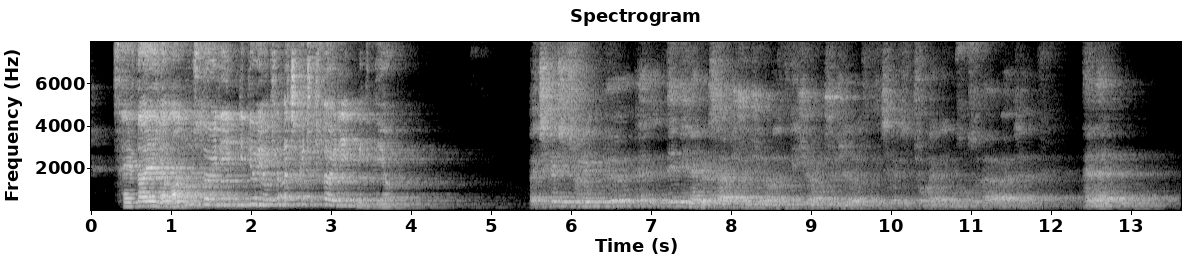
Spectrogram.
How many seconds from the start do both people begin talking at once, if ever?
none

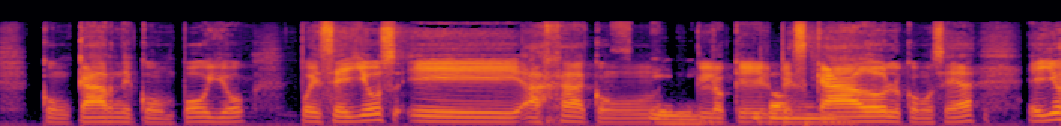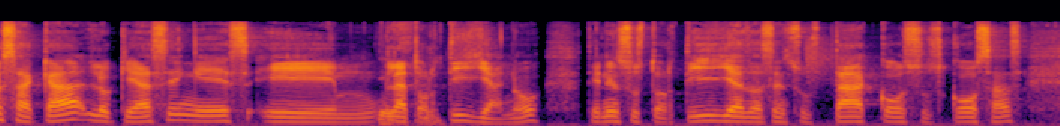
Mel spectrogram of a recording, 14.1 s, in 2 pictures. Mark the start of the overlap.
4 s

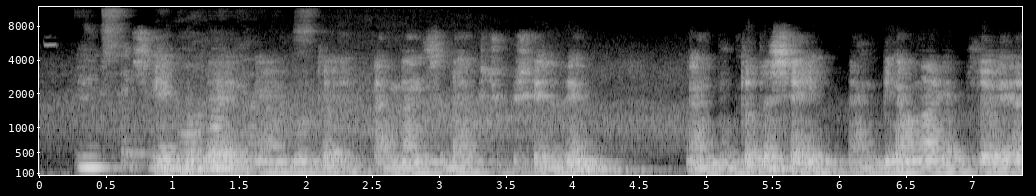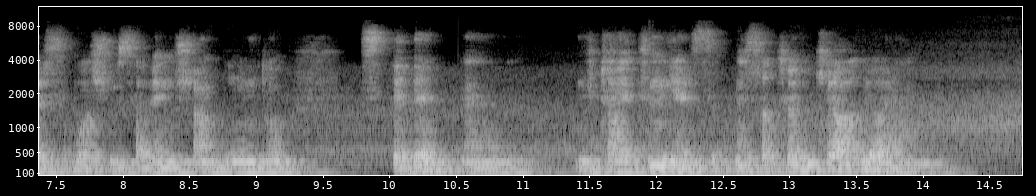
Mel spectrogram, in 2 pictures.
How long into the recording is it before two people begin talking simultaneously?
1 s

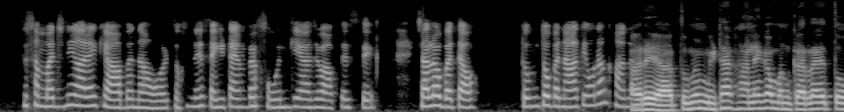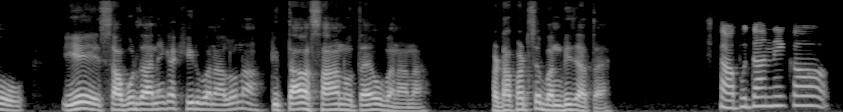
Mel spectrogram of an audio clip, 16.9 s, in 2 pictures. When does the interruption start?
none

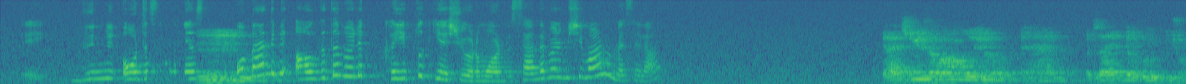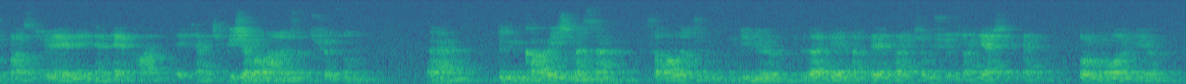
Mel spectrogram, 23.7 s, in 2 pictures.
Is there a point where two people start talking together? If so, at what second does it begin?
none

